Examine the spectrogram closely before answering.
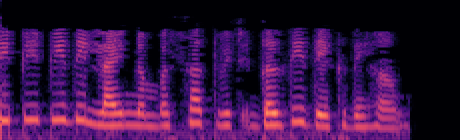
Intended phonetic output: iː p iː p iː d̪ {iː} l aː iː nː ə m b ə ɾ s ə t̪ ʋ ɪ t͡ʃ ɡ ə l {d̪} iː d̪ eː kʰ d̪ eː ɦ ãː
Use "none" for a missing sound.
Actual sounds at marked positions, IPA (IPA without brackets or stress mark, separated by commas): iː, t̪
